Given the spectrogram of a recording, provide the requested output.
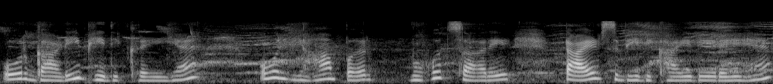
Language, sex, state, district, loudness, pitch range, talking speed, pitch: Hindi, female, Punjab, Pathankot, -20 LUFS, 190-255 Hz, 130 wpm, 205 Hz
